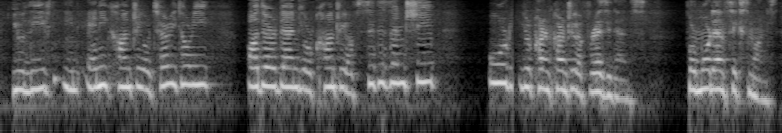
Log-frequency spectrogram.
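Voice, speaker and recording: High-voiced woman walking through a form. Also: a little mellow, poor audio. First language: Turkish. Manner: patient, repetitive instructional talk with fillers. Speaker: tutorial presenter. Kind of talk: screen-recorded walkthrough.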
